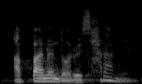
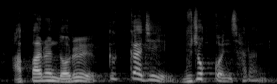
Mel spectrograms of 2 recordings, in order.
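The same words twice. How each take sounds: First: Put-on soft and low, like a father to his child; a hushed, loving father's promise; tender father. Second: Said in the usual way. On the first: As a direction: say it gently to your daughter. Father speaking tenderly to daughter.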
